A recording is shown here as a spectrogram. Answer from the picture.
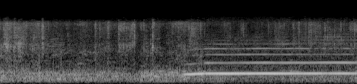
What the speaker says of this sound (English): There's the train. Here she comes, fellas.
